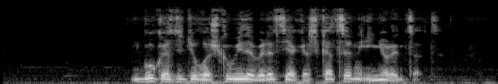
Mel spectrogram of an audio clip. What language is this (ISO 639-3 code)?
eus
